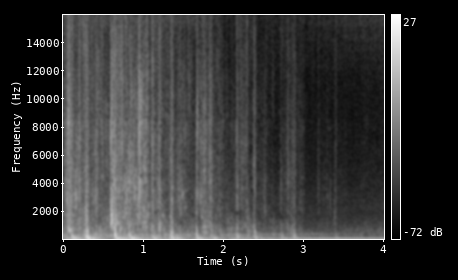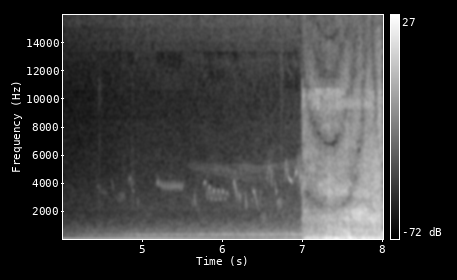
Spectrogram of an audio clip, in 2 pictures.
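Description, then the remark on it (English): Irregular splashing steps slosh through water as people travel through water to hide their scent and tracks, easing into a softer, steady watery churn with faint bird chirps, before a sudden loud rush of noise at the end. “Through water, then over rocks.”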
